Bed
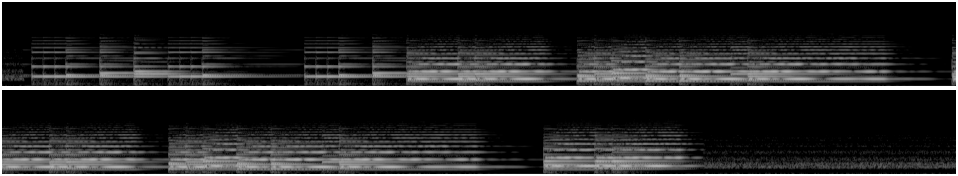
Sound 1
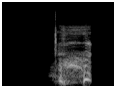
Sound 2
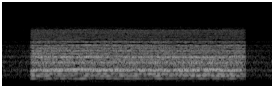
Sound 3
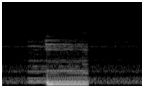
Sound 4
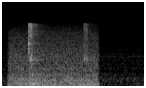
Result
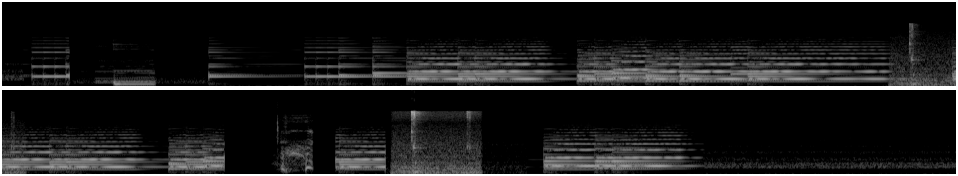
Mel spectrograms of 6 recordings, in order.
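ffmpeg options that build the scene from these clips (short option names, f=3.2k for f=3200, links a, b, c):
-filter_complex "[4:a]asplit=2[a][b];[0:a]volume=-6.5dB[c];[3:a]lowpass=f=2.8k:p=1[d];[b]aexciter=amount=15.8:drive=3.9:freq=6.5k[e];[c]asplit=4[f][g][h][i];[f]atrim=end=0.674[j];[d]atrim=end=1.4,asetpts=PTS-STARTPTS,volume=-16dB[k];[g]atrim=start=2.066:end=11.764[l];[1:a]atrim=end=1.12,asetpts=PTS-STARTPTS,volume=-14dB[m];[h]atrim=start=12.876:end=13.374[n];[e]atrim=end=1.42,asetpts=PTS-STARTPTS,volume=-7dB[o];[i]atrim=start=14.786[p];[a]atrim=end=1.42,asetpts=PTS-STARTPTS,volume=-11dB,afade=t=in:d=0.004:c=hsin,afade=t=out:st=1.416:d=0.004:c=hsin,adelay=8810[q];[j][k]acrossfade=d=0.004:c1=hsin:c2=hsin[r];[r][l]acrossfade=d=0.004:c1=hsin:c2=hsin[s];[s][m]acrossfade=d=0.004:c1=hsin:c2=hsin[t];[t][n]acrossfade=d=0.004:c1=hsin:c2=hsin[u];[u][o]acrossfade=d=0.004:c1=hsin:c2=hsin[v];[v][p]acrossfade=d=0.004:c1=hsin:c2=hsin[w];[w][q]amix=inputs=2:normalize=0"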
